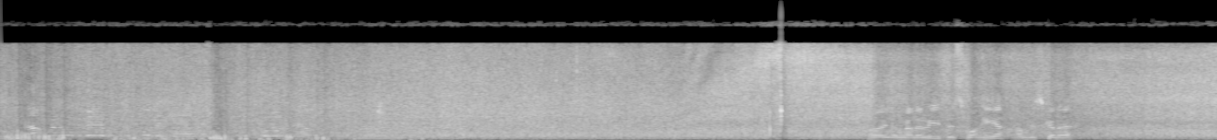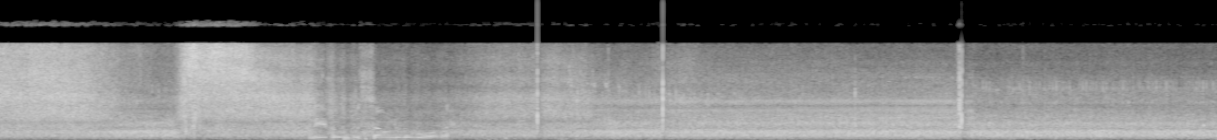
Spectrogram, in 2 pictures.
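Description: Water rushes and churns steadily over a weir outdoors.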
